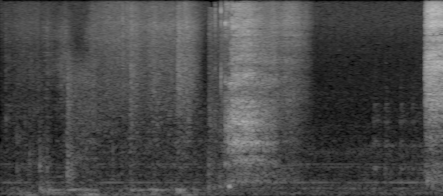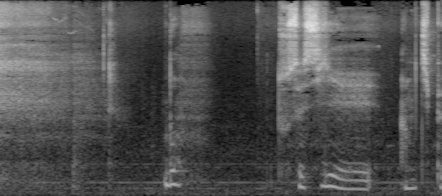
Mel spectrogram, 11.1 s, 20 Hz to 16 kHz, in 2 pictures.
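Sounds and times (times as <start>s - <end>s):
faint steady hum: 0.0s - 11.0s
breathy exhale: 2.8s - 3.9s.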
